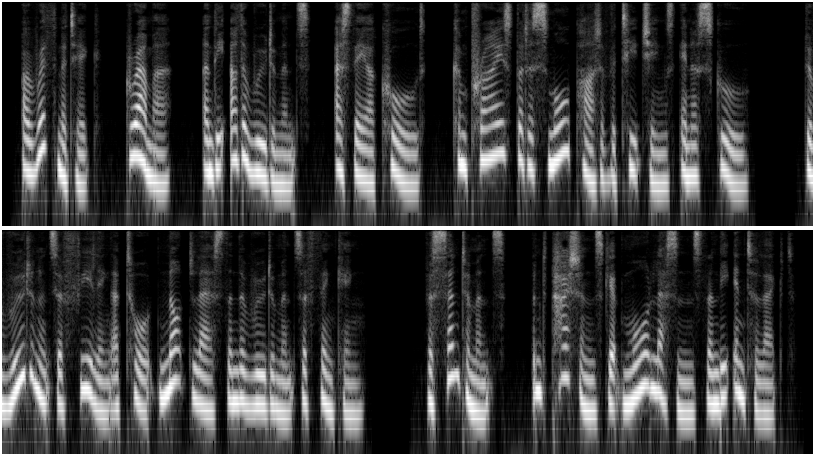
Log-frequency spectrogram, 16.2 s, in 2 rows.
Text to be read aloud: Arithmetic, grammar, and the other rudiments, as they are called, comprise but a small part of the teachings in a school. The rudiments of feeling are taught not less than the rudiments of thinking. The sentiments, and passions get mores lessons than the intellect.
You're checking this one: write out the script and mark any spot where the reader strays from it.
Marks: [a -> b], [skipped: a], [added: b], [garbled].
Arithmetic, grammar, and the other rudiments, as they are called, comprise but a small part of the teachings in a school. The rudiments of feeling are taught not less than the rudiments of thinking. The sentiments, and passions get [mores -> more] lessons than the intellect.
